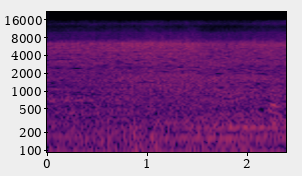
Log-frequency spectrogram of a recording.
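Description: Steady low hum of a running vehicle engine with faint road noise.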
